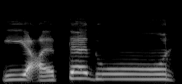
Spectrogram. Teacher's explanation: دو حرکت کھینچنا اس کا حق ہے کیونکہ اس کے ساتھ واؤ مدہ لگا ہوا ہے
